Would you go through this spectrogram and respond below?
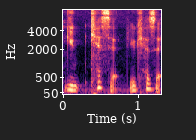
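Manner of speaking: soft, hushed, coaxing tone. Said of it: "The, the guy was like".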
